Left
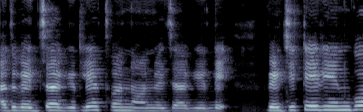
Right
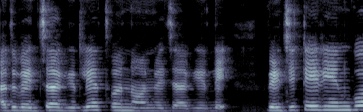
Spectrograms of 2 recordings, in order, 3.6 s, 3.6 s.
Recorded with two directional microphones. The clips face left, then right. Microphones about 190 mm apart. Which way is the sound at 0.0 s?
15° left (ahead or behind).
